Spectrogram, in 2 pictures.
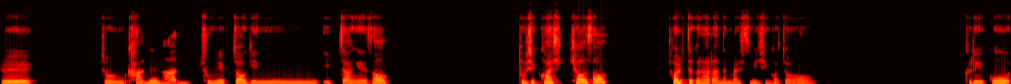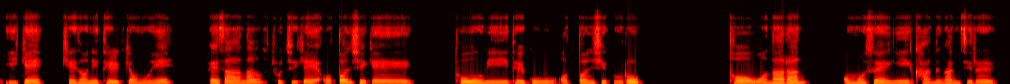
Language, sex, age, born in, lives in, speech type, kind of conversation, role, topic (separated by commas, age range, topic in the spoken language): Korean, female, 40-44, South Korea, South Korea, conversation, advice, user, 어려운 패턴에서 벗어나기 위해 어떻게 도움을 요청할 수 있을까요?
